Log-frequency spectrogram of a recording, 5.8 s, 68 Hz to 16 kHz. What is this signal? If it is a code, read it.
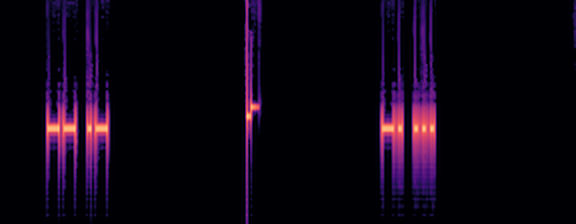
Morse code, heard as a keyed tone, about 28 wpm, 700 Hz. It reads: MA NS
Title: US States and Canadian Provinces 30wpm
